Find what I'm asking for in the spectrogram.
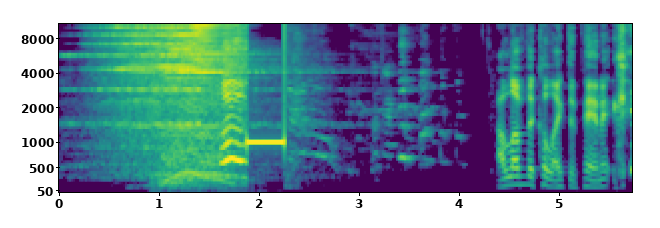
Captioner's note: beep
